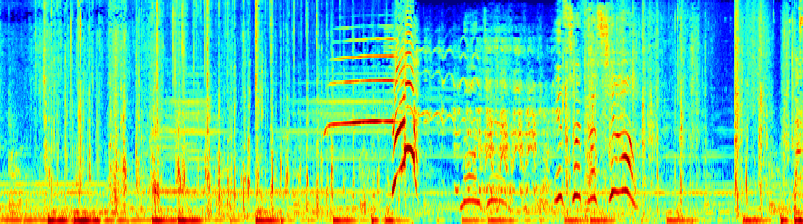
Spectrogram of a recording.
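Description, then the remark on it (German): A horse whinnies loudly several times with rising and falling calls while hooves clip-clop in a steady rhythm underneath, as its rider strikes it with a whip and rides out of the bushes. “In diesem Augenblick versetzte ich meinem Pferd einen Schlag mit der Peitsche und ritt aus dem Gebüsch heraus.”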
